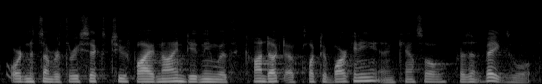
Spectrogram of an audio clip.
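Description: A man reads out council agenda items at a middle pitch, plainly and by the book. Faint room noise sits under his voice. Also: brisk. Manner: matter-of-fact, procedural. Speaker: meeting clerk reading agenda. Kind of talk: agenda reading.

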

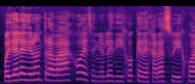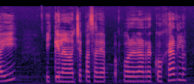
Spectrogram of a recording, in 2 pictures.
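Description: A woman reading a folk tale aloud to viewers in a gentle, homely storytelling manner. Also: fairly high pitch, quick pace, clear, resonant tone.

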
